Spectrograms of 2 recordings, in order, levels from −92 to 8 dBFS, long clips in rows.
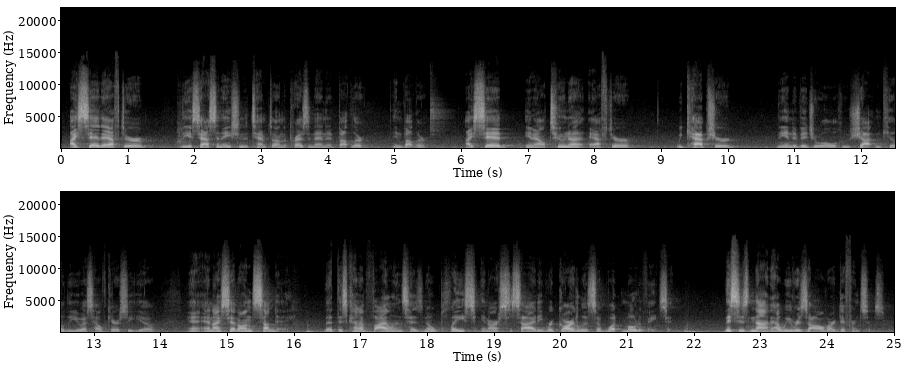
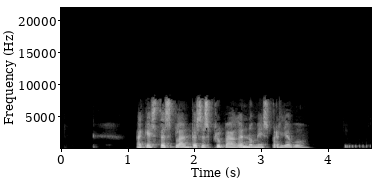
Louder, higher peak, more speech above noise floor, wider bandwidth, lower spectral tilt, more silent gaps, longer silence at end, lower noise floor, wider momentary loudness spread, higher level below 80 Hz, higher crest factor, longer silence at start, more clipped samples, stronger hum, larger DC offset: second, -30 LUFS vs -18 LUFS; second, -10 dBFS vs -2 dBFS; second, 22 dB vs 44 dB; first, 14 kHz vs 8.2 kHz; second, -3.5 dB/octave vs -5 dB/octave; neither; second, 0 s vs 0.95 s; second, -52 dBFS vs -61 dBFS; first, 15 LU vs 10 LU; first, -48 dBFS vs -58 dBFS; about the same, 20 dB vs 18 dB; second, 0.1 s vs 1.15 s; neither; neither; neither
